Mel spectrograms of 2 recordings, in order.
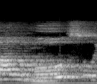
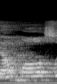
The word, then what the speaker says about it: almoço: Na hora que eu vou pronunciar, eu tenho um som fechado em almoço, que é justamente substantivo, o alimento, e eu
